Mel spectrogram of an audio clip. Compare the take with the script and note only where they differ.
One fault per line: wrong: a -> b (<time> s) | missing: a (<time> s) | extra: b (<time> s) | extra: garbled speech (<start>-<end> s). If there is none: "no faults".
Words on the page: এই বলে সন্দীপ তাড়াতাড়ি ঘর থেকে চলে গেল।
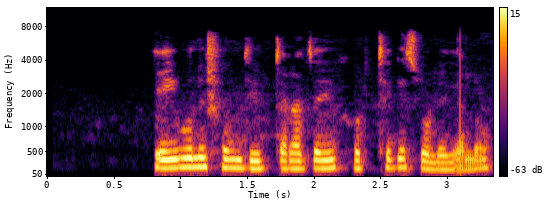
no faults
